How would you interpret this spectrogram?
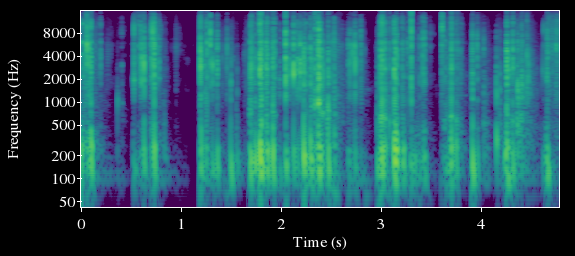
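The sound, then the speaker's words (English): Loud crunching of someone biting and chewing a hard snack, a rapid series of sharp crackling bursts separated by brief pauses, with no talking. “This crunch was really brutal. Yesterday, honestly. Just dive back in, bro. Almost broke my teeth.”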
